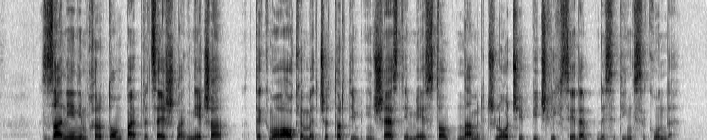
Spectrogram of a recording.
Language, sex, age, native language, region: Slovenian, male, 18-29, Slovenian, Savinja region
